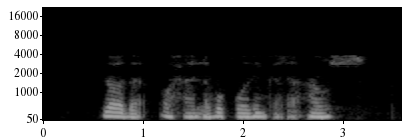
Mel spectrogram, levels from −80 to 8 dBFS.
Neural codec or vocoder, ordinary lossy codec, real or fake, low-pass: vocoder, 44.1 kHz, 128 mel bands, Pupu-Vocoder; AAC, 16 kbps; fake; 19.8 kHz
